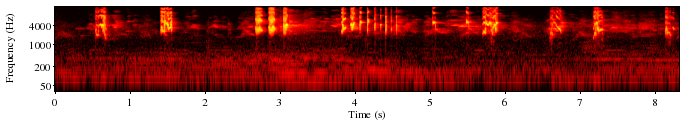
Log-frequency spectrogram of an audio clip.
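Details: Young pair of caged lovebirds, a euwing green opaline and a red-eyed albino, kept together in a cage for one pair after being seen feeding each other; sharp high chirps in short bursts, including a rapid stuttering series near the middle.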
